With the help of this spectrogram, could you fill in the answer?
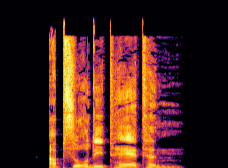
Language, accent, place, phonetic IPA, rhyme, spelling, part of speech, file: German, Germany, Berlin, [ˌapzʊʁdiˈtɛːtn̩], -ɛːtn̩, Absurditäten, noun, De-Absurditäten.ogg
- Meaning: plural of Absurdität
